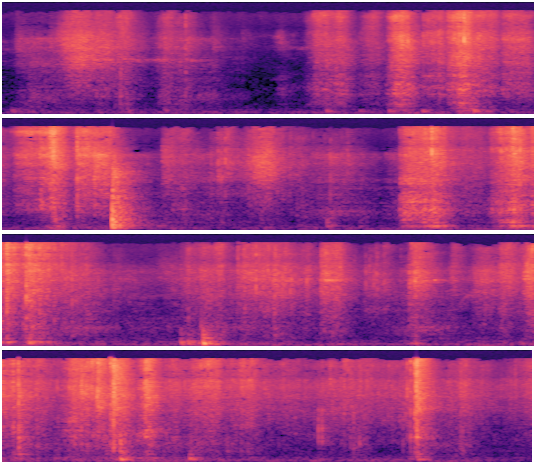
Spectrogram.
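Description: A knife cutting down the sides of a cardboard box, then the cut cardboard being pulled and folded flat: a run of irregular scraping and rustling strokes with a few sharp knocks, the loudest about five seconds in.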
